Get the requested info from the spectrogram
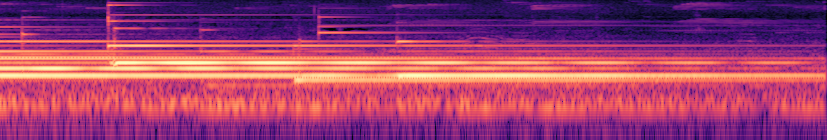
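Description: Front-ensemble mallet percussion playing a soft, sparse passage: a few single struck notes that ring on and overlap, slowly fading toward the end.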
